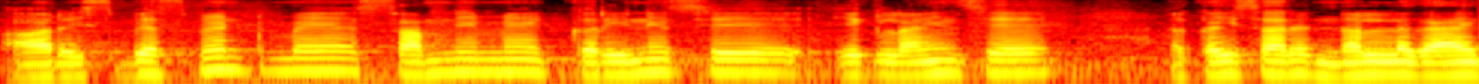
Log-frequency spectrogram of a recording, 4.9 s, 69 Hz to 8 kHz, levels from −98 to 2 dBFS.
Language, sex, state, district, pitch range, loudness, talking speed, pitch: Hindi, male, Jharkhand, Ranchi, 120-140 Hz, -20 LUFS, 205 wpm, 130 Hz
